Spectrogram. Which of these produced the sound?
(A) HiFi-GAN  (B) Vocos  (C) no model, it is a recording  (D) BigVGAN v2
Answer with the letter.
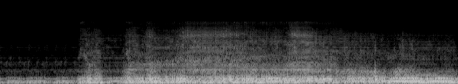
A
